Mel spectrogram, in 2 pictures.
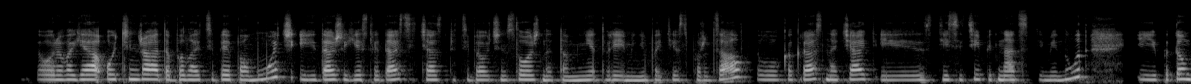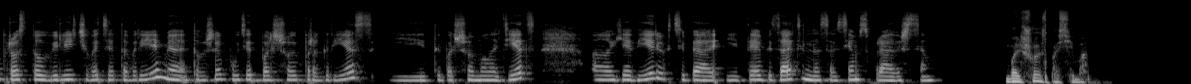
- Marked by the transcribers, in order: tapping
- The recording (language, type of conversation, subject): Russian, advice, Почему мне так трудно расслабиться и спокойно отдохнуть дома?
